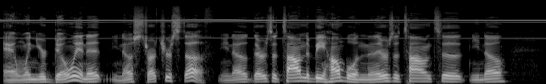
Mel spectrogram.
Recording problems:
high-pitched whine; noticeable; throughout; 8 kHz, 10 dB below the speech

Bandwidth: 16 kHz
